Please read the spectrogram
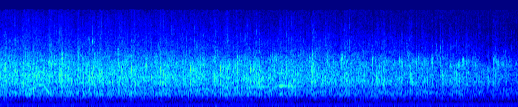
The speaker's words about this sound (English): And also, I want to give a special shout out to our band. So if y'all could give a round of applause for our band for all the hard work they put in.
